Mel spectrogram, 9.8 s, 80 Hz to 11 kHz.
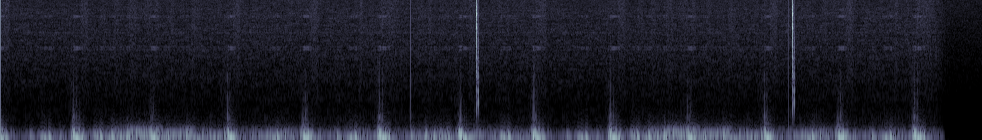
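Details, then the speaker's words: Patient with left bundle branch block, heard best at left base with diaphragm, respiration in background: regular heartbeat near 79 a minute, S2 splitting on expiration and single on inspiration; paradoxical (reversed) splitting of S2. "listen now to a paradoxically split second sound in a patient with left bundle branch block respiration is heard in the background"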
